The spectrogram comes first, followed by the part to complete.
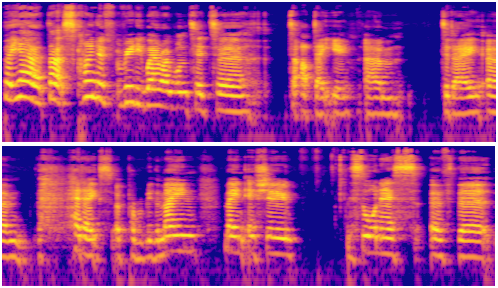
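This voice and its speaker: A woman with a slight lisp, chatting casually in a diary vlog, with many ums and restarts. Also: medium pitch. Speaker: vlogger. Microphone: camera close-up.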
